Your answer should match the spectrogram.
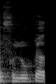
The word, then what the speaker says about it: flutter: तो ये फ्लूटा करके आपसे पूछा जा सकता है, यानी FLUTUH, इस तरह का बनेगा प्रोनाउंसिएशन।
